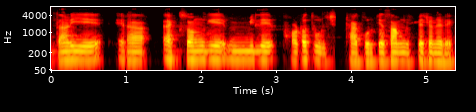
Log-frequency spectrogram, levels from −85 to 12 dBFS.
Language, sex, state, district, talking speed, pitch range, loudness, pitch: Bengali, male, West Bengal, North 24 Parganas, 120 wpm, 105-115 Hz, -23 LUFS, 110 Hz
